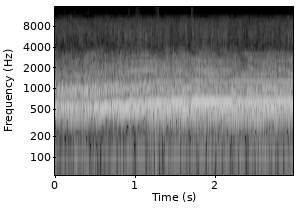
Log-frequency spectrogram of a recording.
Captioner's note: none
